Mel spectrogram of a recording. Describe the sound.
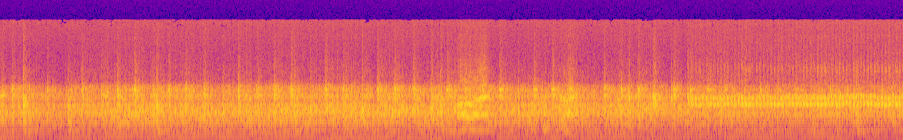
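A teletype machine at a police precinct chatters away printing with a steady, rapid mechanical clatter that runs the whole time, moderately loud, while a man speaks briefly over it.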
